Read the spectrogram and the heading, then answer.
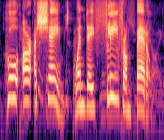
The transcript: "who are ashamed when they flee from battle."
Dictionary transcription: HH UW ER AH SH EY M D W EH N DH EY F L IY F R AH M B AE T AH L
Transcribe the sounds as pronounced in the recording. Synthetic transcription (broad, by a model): HH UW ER AH SH EY M D W EH N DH EY F L IY F R AH M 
